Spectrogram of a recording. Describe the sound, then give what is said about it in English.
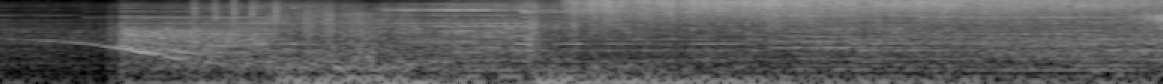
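Explosions hit a bridge in a war film and debris crashes into the water. A falling whistle leads into a loud, sustained roar of blast and splashing noise that carries on for several seconds without any talk. “Explosions hit the bridge behind them, crashing parts of it into the water as the boat powers away.”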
